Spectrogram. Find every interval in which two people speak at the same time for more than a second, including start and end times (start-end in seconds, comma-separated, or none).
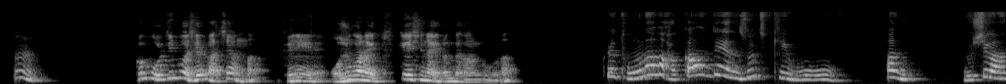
none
